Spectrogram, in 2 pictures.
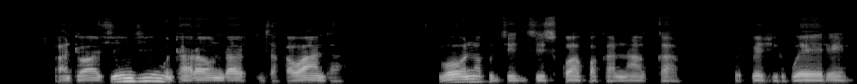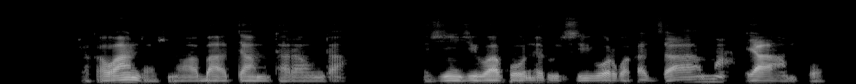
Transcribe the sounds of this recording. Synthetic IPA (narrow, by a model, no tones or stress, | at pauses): ʋa̰ntʰuʋaʒind͡ʒimutʰaɾaundad͡zakawanda | ʋoːnakud͡zid͡ziswakwakanaka | kwe̞ʐirwe̞ɾe̞ | ʐ̥aka̰wandaʐino̞ʋaɓatamutʰaɾaunda̰ | ʋaʒind͡ʒiʋakone̞ruziʋo̞rwakad͡zamajaɱvo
